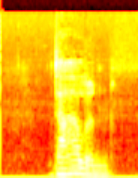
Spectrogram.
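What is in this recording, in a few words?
"dalen", Dutch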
